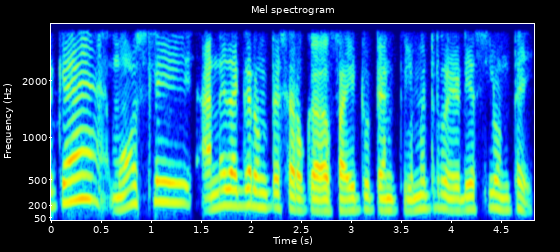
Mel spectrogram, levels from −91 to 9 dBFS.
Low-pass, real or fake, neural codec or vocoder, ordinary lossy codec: 3.6 kHz; real; none; none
